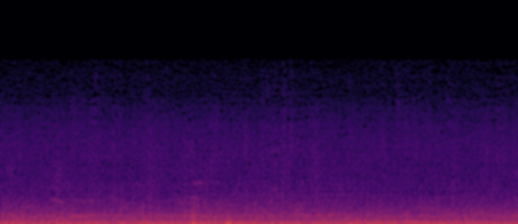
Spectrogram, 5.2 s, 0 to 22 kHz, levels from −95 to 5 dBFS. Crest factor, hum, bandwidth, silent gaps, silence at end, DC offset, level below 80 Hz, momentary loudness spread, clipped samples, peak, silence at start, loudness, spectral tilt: 14 dB; none; 16.5 kHz; none; 0 s; under 0.1%; -50 dBFS; 2 LU; under 0.1%; -30 dBFS; 0 s; -45 LUFS; -5.5 dB/octave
